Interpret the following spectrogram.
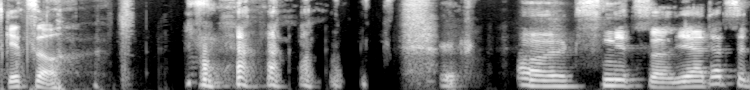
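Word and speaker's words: Gidsel: play a major competition my last name rhymes with schnitzel hello my name is Matias gitzel oh snitel yeah that's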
